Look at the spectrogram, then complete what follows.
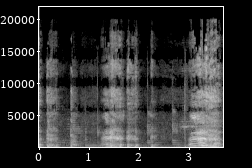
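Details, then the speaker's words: An adult man acts out a series of short, harsh, voiced dry coughs over background music, imitating a dry cough. Dry cough. "भैया की तरह खांसी हो रही है अगर हां ऐसी हो रही है तो सबसे पहले बाहर का खाना चावल खटाई वाली चीजें ये सब बंद कर द"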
